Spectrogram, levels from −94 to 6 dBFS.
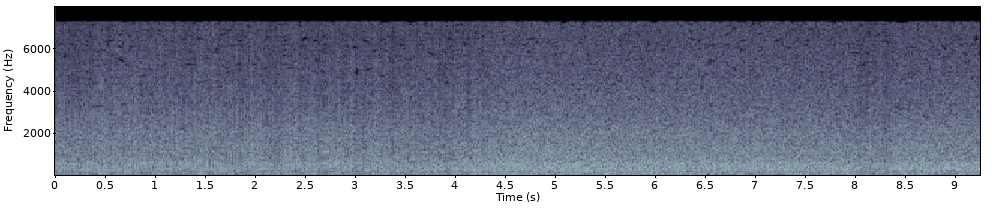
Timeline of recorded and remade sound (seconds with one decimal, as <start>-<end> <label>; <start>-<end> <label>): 0.0-4.3 remade; 4.3-8.0 recorded; 8.0-8.4 remade; 8.4-9.3 recorded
